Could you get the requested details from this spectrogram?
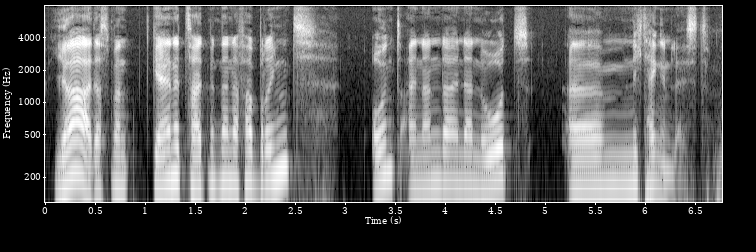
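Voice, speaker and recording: Very slowly, a man talks at a fairly high pitch with ordinary pitch variation. The sound is dry and close, with no echo. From Münsterland, Germany. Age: 40s. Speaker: pastor. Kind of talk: interview. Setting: conference venue. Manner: hesitant with fillers.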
